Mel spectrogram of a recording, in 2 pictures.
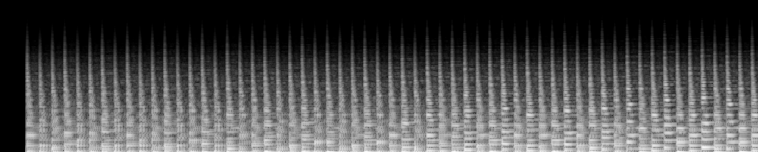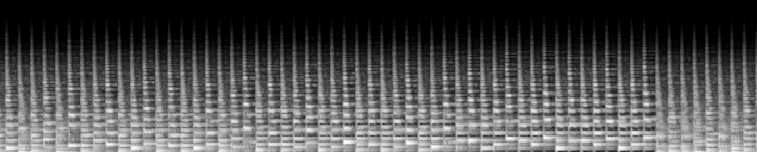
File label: elastic trigger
